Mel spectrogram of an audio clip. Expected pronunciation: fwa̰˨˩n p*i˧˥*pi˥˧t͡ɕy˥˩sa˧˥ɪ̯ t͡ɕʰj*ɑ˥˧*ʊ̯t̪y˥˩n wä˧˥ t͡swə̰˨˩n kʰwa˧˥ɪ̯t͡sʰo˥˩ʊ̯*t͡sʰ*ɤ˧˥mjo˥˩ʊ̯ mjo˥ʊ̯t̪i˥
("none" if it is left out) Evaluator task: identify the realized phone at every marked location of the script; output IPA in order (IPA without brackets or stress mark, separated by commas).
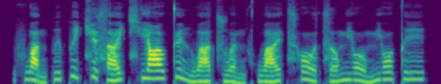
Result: i˧˥, ɑ˥, t͡s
